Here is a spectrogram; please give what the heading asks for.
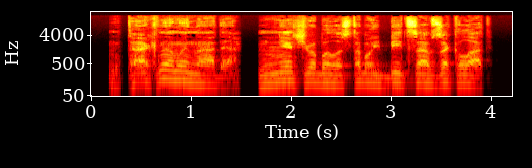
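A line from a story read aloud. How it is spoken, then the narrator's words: Grumbling. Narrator (Russian): проворчал Драсти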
